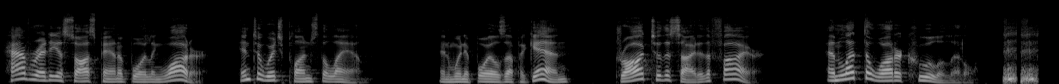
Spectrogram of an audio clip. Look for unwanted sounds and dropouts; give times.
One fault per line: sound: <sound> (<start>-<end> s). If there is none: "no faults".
sound: laugh (10.0-10.4 s)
